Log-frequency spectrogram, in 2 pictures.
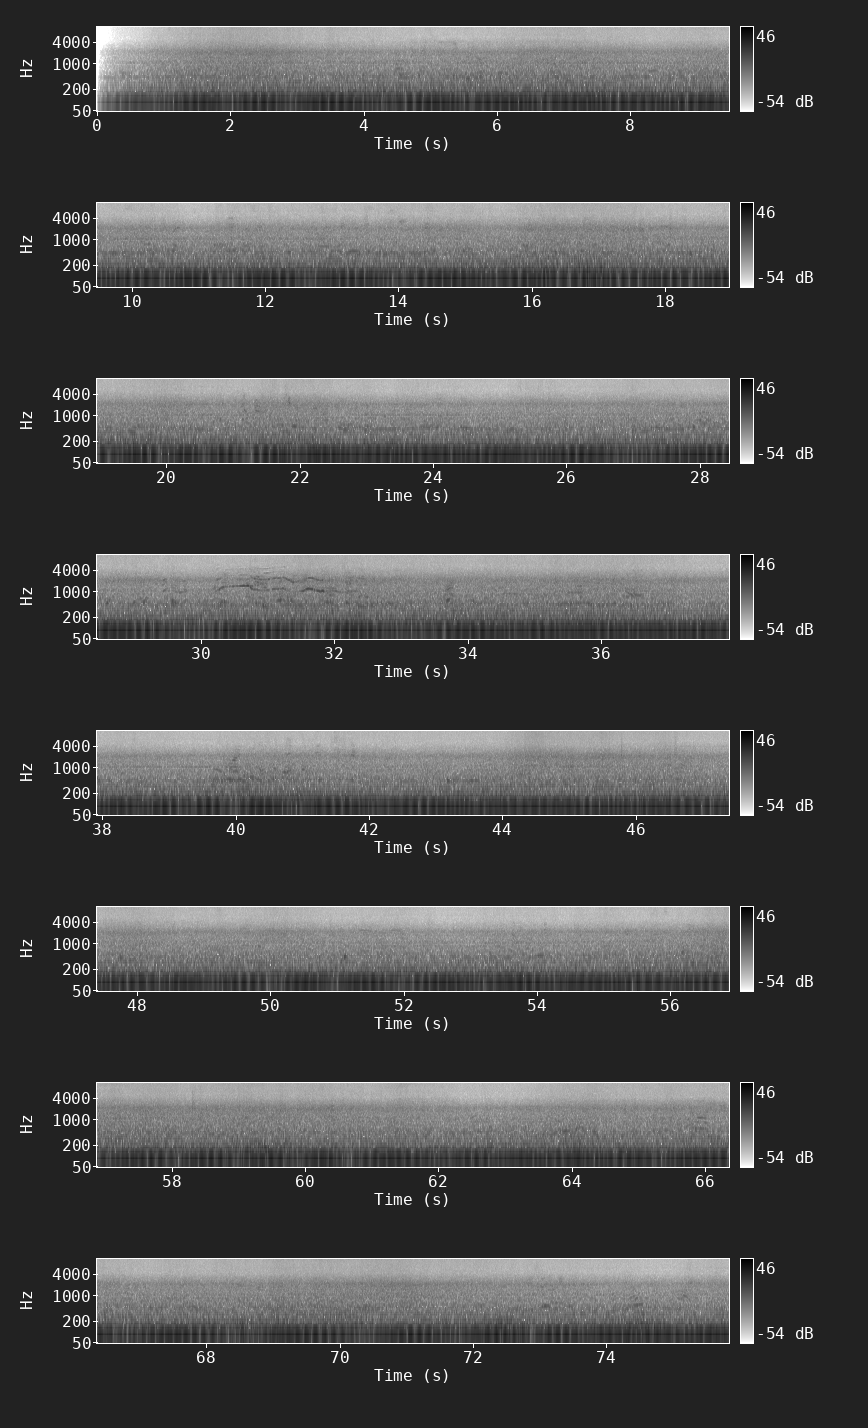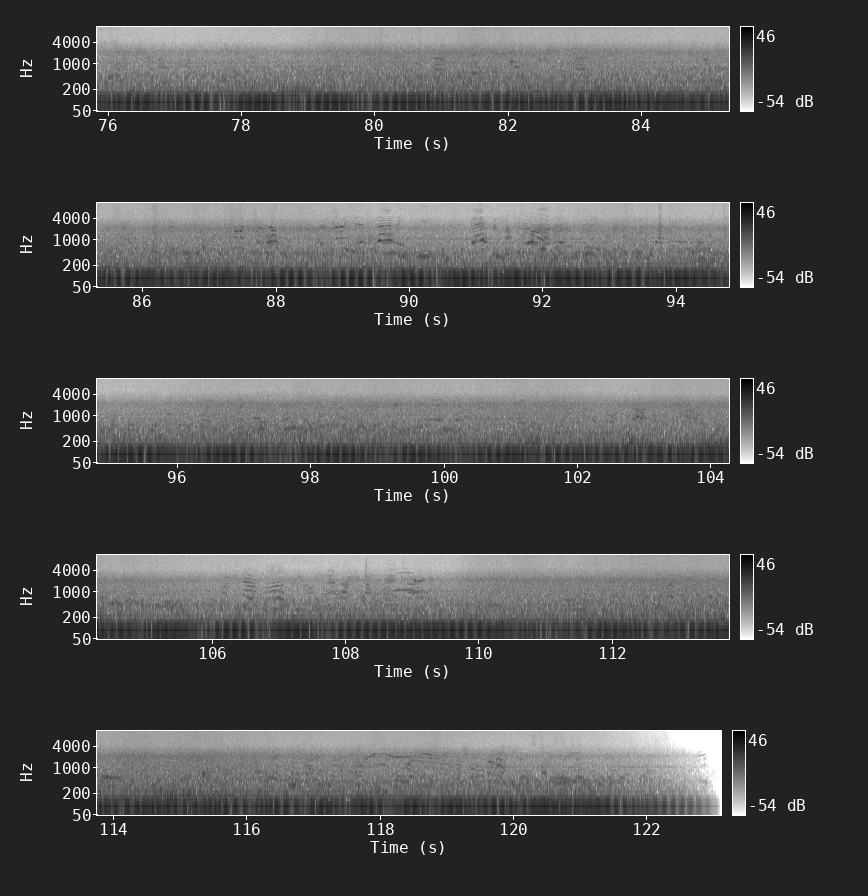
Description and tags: Ferry II
Deck of a small ferry, diesel engines and hissing bow wave. II has more passenger chatter than I.
boat, diesel, engine, ferry, field-recording, ocean, sea, ship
